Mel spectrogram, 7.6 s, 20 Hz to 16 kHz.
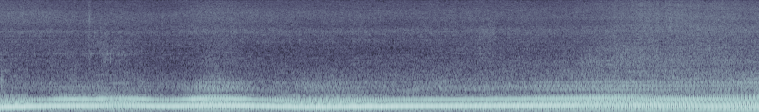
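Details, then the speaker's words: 1994 Ford Mustang GT convertible automatic, which shuddered badly before filter, gasket and fluid change. Hard throttle on the road after service: one steady rising drone, no surging or shudder; smooth transmission under acceleration. "Felt a shudder, not even once. Very nice."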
